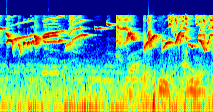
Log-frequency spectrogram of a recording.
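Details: Kacer, the Oriental magpie-robin, singing a full-content masteran practice recording: rapid sequence of sweet whistles, sliding notes and harsh scratchy bursts, high and varied, with a brief pause midway.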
